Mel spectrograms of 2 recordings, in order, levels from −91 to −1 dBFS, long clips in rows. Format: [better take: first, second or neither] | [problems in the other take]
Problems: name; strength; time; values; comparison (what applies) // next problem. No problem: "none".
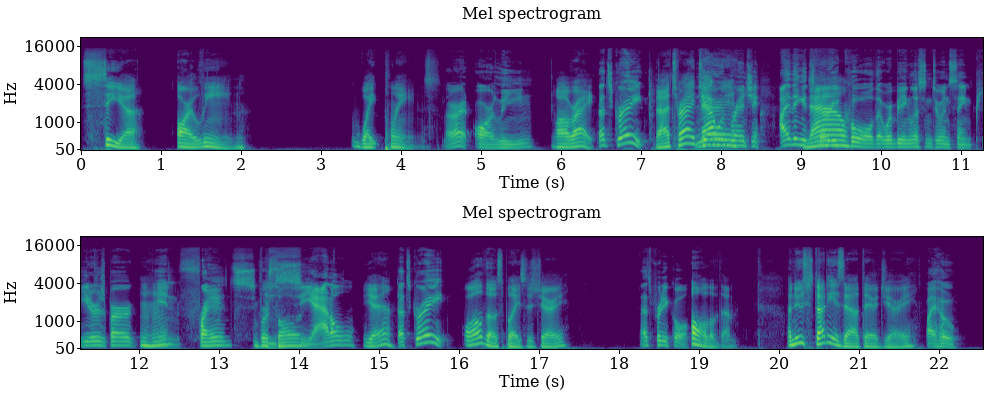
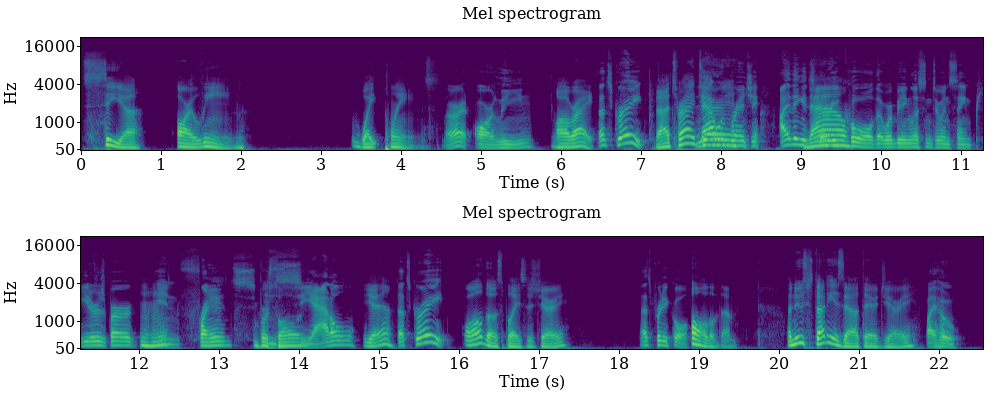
first | muffled; slightly; fading above 1.5 kHz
